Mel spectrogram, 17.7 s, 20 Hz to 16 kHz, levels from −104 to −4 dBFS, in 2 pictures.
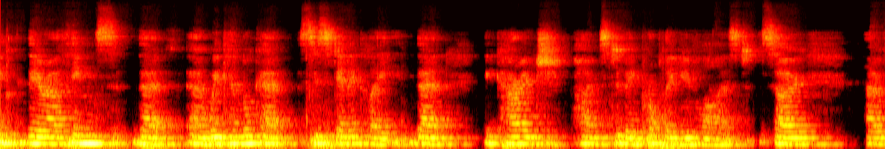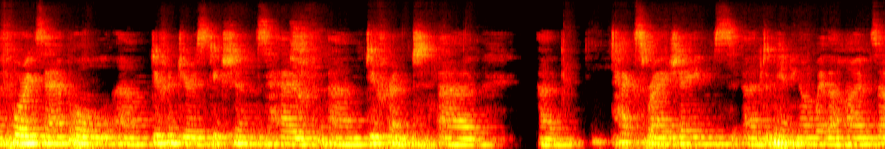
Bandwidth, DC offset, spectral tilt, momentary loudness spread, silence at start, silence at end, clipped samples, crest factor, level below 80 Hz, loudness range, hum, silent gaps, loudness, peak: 9.2 kHz; under 0.1%; -7 dB/octave; 12 LU; 0 s; 0 s; under 0.1%; 18 dB; -52 dBFS; 7 LU; none; 14.10-14.21 s; -27 LUFS; -8 dBFS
